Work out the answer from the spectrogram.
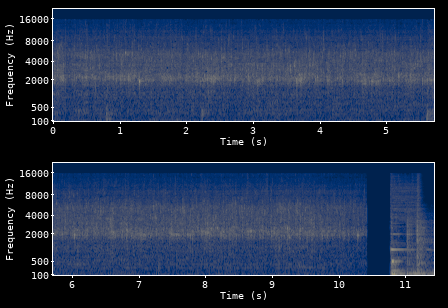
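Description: Beef burger patties sizzling as they shallow-fry in oil in a pan: a steady sizzle with fine crackles that cuts off abruptly near the end.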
